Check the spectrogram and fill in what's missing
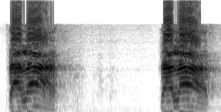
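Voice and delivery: "Salat" as a firm "thalath"; TH, not S. Shown as a demonstration. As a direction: model "Salat" with tongue tip at upper teeth. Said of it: "Ujung lidah, ujung gigi atas". ("Salat" dengan bunyi TS lidah di gigi)

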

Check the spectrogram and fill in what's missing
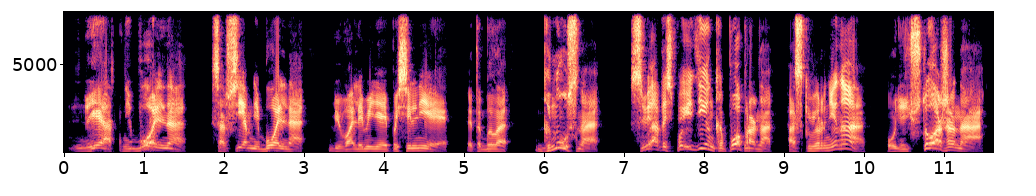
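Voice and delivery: fury held through clenched teeth; seething rage. A narrator's reading. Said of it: "Ригелион гневно сжал кулаки".

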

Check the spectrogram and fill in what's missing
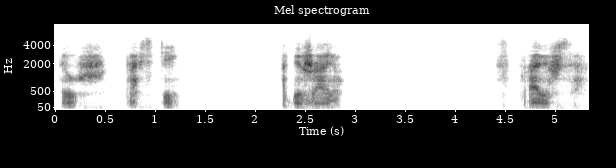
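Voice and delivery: soft, low, half-whispered; said into the ear. A narrator's reading. Commander privately apologising to Lyadov, said low into his ear. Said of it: "сказал на ухо".

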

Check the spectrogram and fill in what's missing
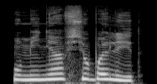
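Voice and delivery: put-on whiny young woman; complaining.

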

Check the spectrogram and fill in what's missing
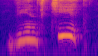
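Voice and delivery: high, loud, rising cry. A narrator's reading. Queen mother sees Henry escape, crying out. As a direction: exclaim it in dismay at full voice. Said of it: "скрикнула королева мати".

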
